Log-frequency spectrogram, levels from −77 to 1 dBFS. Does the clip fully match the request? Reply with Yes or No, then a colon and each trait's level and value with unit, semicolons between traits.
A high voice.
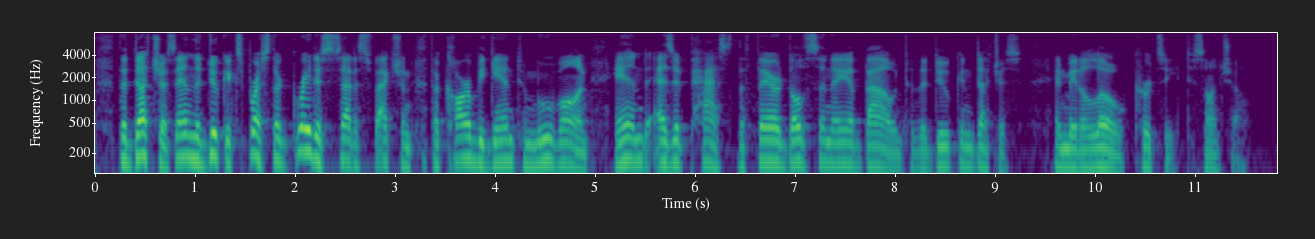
No: low, 135 Hz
